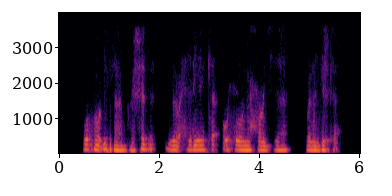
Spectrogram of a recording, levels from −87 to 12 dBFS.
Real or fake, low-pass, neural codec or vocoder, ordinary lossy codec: fake; 3.6 kHz; codec, 16 kHz, 2 kbps, FreqCodec, smaller model; Opus, 32 kbps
